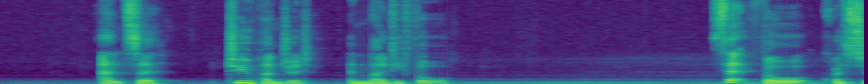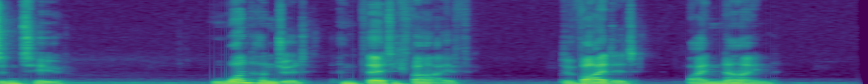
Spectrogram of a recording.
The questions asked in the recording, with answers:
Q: 135 divided by 9.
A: 15.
